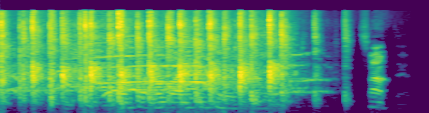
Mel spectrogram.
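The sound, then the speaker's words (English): Brisk applause from a small group, rapid overlapping claps with some voices mixed in, fading out after about three seconds into a few last scattered claps. “So without further ado, I want to give a round of applause for my brother”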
